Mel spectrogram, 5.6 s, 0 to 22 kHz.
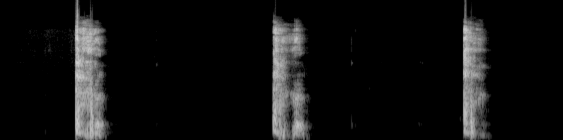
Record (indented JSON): {
  "three_cough_length": "5.6 s",
  "three_cough_amplitude": 32768,
  "three_cough_signal_mean_std_ratio": 0.25,
  "survey_phase": "beta (2021-08-13 to 2022-03-07)",
  "age": "45-64",
  "gender": "Male",
  "wearing_mask": "No",
  "symptom_cough_any": true,
  "symptom_runny_or_blocked_nose": true,
  "symptom_abdominal_pain": true,
  "symptom_fatigue": true,
  "symptom_onset": "4 days",
  "smoker_status": "Ex-smoker",
  "respiratory_condition_asthma": false,
  "respiratory_condition_other": false,
  "recruitment_source": "Test and Trace",
  "submission_delay": "2 days",
  "covid_test_result": "Positive",
  "covid_test_method": "RT-qPCR",
  "covid_ct_value": 18.0,
  "covid_ct_gene": "ORF1ab gene",
  "covid_ct_mean": 18.4,
  "covid_viral_load": "920000 copies/ml",
  "covid_viral_load_category": "Low viral load (10K-1M copies/ml)"
}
